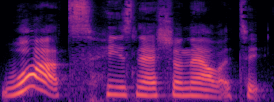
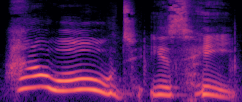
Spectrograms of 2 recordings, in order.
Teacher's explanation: Então, como você pode observar, a entonação cai no final da pergunta. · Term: falling intonation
